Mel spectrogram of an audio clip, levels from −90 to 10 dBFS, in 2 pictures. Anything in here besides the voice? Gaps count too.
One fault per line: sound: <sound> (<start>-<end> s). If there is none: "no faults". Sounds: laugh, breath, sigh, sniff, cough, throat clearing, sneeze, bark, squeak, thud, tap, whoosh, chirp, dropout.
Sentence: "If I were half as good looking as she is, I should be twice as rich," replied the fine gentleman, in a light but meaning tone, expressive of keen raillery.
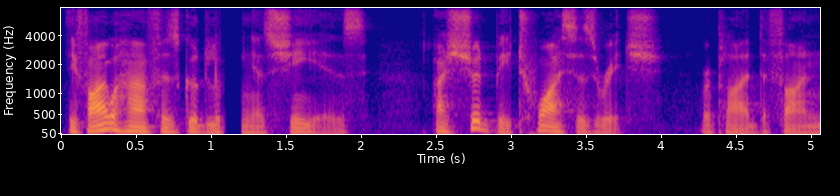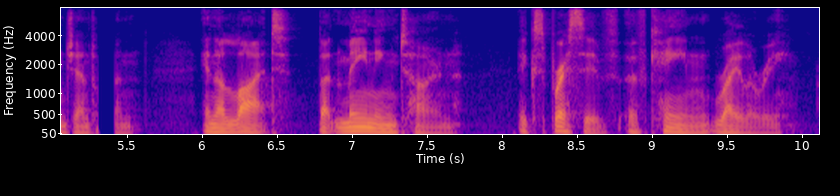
sound: dropout (1.1-1.2 s)
sound: dropout (5.3-5.4 s)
